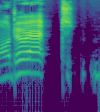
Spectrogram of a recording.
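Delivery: plain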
